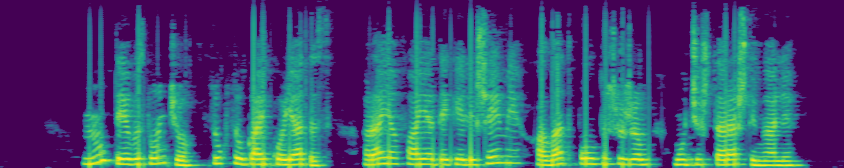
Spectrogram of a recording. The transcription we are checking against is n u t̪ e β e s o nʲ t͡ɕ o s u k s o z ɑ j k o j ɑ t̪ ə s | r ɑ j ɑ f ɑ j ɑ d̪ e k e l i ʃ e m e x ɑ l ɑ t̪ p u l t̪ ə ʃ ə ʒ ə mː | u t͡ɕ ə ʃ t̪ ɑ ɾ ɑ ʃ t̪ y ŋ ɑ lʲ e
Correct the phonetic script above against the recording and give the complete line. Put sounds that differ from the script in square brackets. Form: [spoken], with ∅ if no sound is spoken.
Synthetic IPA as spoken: n u t̪ e β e s o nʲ t͡ɕ o s u k s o [ɣ] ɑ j k o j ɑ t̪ ə s | r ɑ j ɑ f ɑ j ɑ d̪ e k e l i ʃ e m e x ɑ l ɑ t̪ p [o] l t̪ ə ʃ ə ʒ ə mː | u t͡ɕ ə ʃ t̪ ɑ ɾ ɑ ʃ t̪ y ŋ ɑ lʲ e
